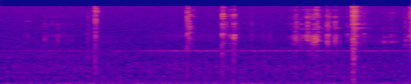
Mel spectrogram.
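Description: Faint, scattered metal clicks from an aluminium rescue double pulley being handled as loops of rope are fed into it.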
